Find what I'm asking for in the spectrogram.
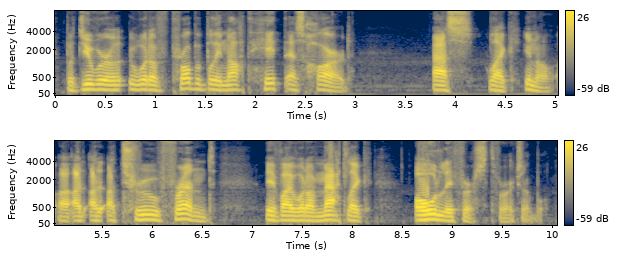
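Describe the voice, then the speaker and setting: A man's voice: medium pitch, no room sound, studio quality. A man from Iceland hosting a casual podcast chat, rambling with many restarts. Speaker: podcast host.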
